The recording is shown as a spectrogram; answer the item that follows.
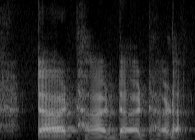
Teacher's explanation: ट वर्ग के अंतर्गत जो भी वर्ड आपके आते हैं मूर्धा से उच्चारित होते हैं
